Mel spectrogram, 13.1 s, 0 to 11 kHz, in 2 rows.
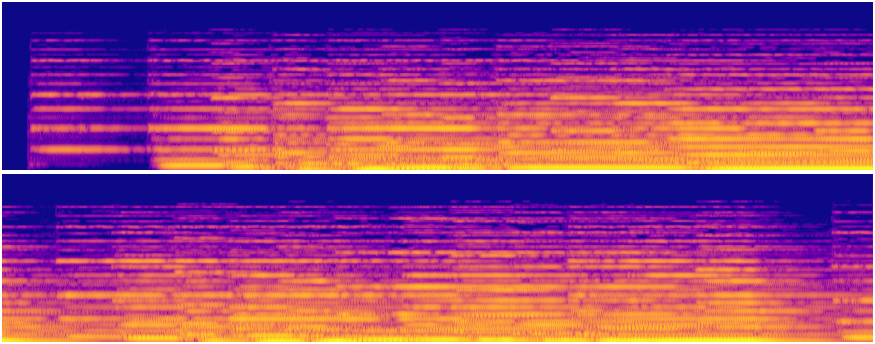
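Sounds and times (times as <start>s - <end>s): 
pipe organ hymn backing: 1.1s - 13.0s.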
